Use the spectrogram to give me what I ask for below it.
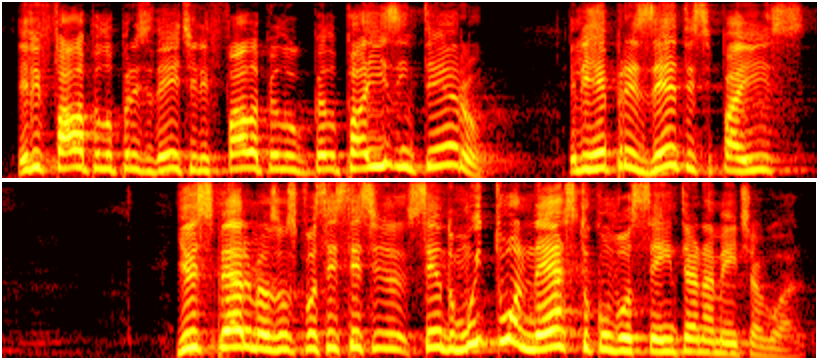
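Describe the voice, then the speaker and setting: Young Brazilian pastor with a high-pitched voice, preaching live, lively swings from loud to hushed. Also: male voice. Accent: Brazilian Portuguese. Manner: animated, swings between loud emphasis and hushed asides. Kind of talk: live sermon. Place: church, live service.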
